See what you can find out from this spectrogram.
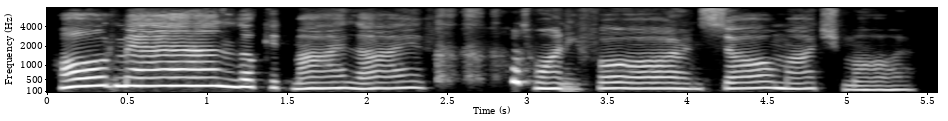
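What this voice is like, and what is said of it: Sung impression of another singer's voice. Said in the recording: “I do a Neil Young impersonation ... That's pretty good ... That was very good.”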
